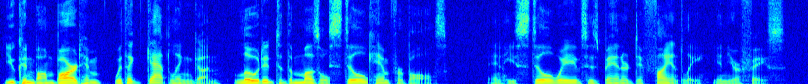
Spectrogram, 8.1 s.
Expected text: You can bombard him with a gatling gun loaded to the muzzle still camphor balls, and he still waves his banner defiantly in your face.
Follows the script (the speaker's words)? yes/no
yes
